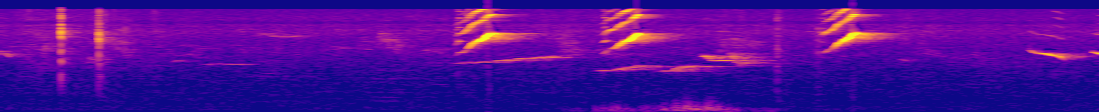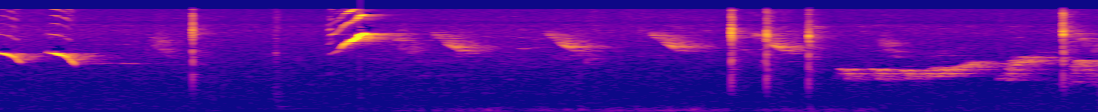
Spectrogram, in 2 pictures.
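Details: Lure song of a white-rumped shama meant to rouse a quiet bird: sharp rising whistles and clipped chirps in short bursts, separated by pauses, ending in a drawn-out rising warble; faint low thumps in places.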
